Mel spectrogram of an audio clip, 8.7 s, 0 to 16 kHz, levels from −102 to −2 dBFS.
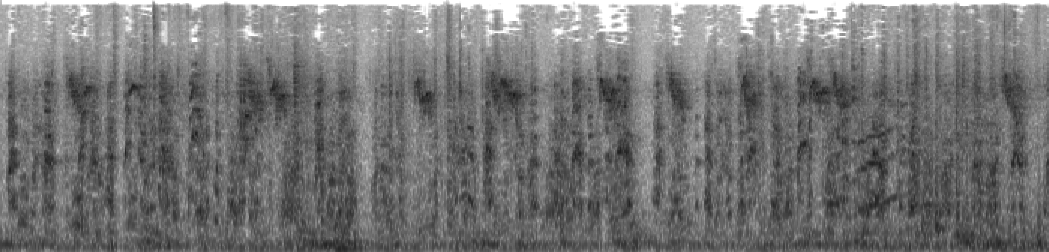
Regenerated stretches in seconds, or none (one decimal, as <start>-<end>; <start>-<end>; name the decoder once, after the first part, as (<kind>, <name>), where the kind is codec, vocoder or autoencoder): none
